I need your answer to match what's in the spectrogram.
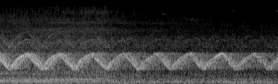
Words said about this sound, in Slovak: Alexa naložili do sanitky. Vozidlo sa pohlo a majáky začali hulákať.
